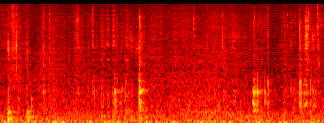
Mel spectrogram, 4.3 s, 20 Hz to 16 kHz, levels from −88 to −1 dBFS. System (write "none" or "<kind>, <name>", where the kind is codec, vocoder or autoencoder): vocoder, BigVGAN v2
